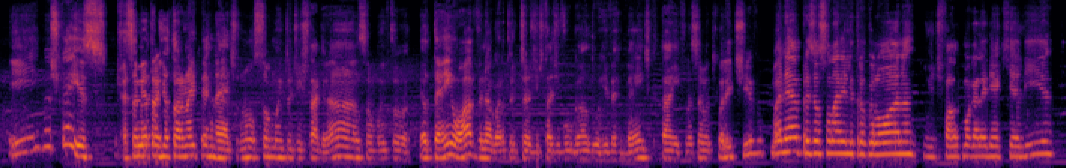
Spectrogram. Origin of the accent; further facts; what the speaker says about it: Rio de Janeiro, Brazil; Sou do, sou do Rio de Janeiro, moro em Jacarepaguá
